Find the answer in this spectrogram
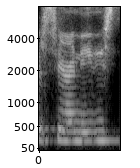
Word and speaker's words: Sirinides: I have a Greek name, which can be tricky to pronounce, especially with so many vowels. So if, like me, you don't speak the language, it may help to know that it rhymes with Archimedes.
